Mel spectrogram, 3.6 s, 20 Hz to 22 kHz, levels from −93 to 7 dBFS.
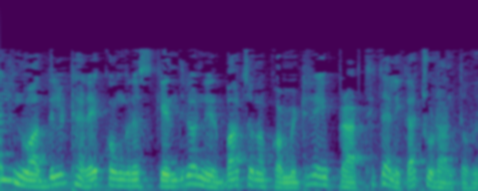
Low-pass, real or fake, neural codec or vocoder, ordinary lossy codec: none; real; none; none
